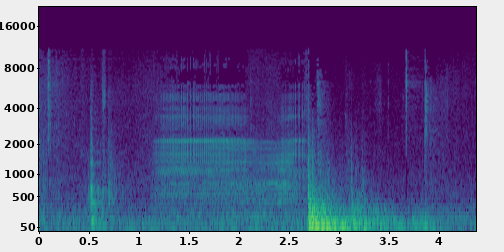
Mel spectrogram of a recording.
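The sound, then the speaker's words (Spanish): A door being closed in a film scene: a faint early click, then a single dull, low thud that fades out over quiet background ambience. No one speaks. “cierra la puerta”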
